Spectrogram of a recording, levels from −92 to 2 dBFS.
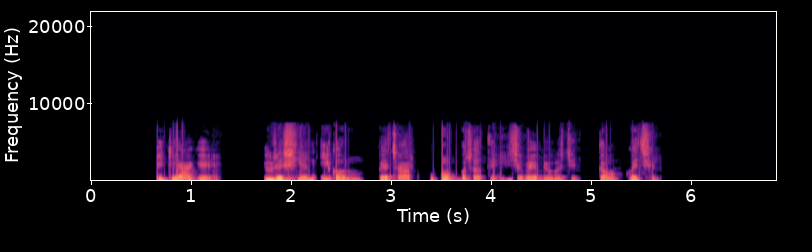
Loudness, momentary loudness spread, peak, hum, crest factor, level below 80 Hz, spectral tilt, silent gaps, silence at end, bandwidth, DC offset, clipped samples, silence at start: -28 LUFS; 12 LU; -8 dBFS; none; 20 dB; -54 dBFS; -6.5 dB/octave; 1.32-1.72 s, 2.77-2.87 s, 3.34-3.39 s, 4.91-5.08 s; 1.2 s; 7.8 kHz; under 0.1%; under 0.1%; 0.65 s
